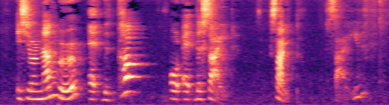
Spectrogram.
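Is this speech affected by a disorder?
No.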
